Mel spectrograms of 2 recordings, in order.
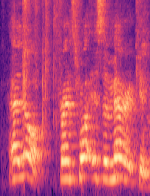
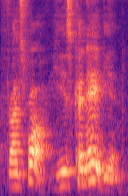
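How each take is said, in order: First: It is said in an American accent. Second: It is said in a Canadian accent.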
